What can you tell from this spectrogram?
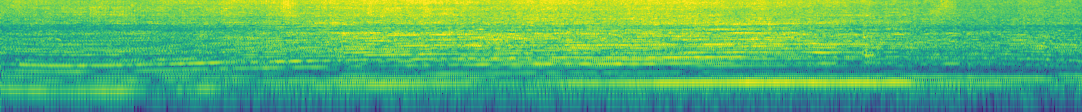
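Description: Pickup truck engine running hard under heavy load as it drags a weight-transfer pulling sled, its pitch climbing slowly as it goes down the track, then dropping off near the end as the pull dies.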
